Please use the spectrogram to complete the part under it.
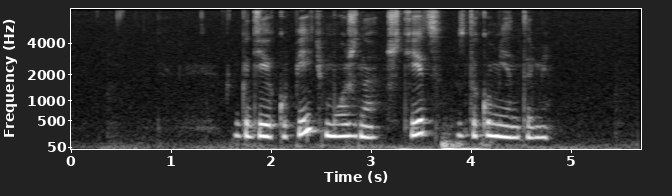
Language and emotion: Russian, neutral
